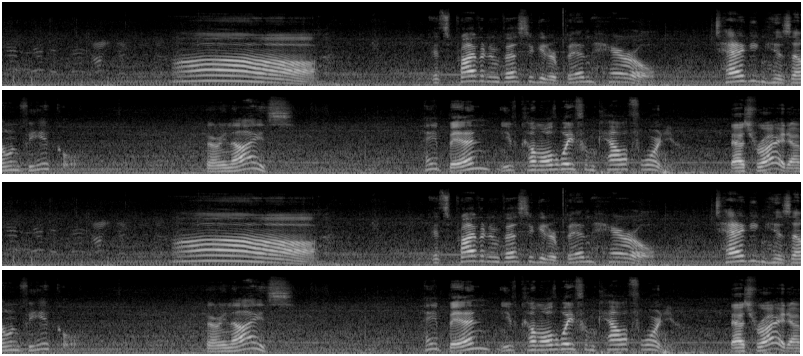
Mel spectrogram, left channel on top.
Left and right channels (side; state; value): both; identical; correlation 1.00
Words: Ah, it's private investigator Ben Harroll tagging his own vehicle. Very nice. Hey Ben, you've come all the way from California. That's right.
